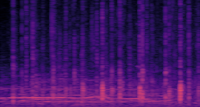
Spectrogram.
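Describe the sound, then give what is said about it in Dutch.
A crowd at a demonstration against racism and fascism gives warm applause to welcome a speaker: scattered clapping with a few sharper claps and some crowd noise, fairly faint. “Mag ik een warm applaus alsjeblieft?”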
